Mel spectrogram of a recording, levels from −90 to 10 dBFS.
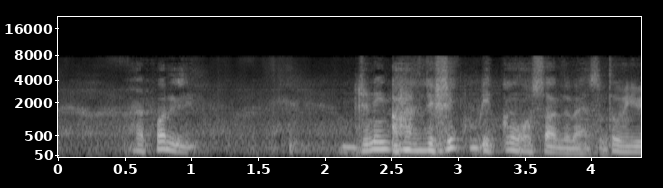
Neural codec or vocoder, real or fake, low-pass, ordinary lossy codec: codec, 16 kHz, 1 kbps, FunCodec, trained on LibriTTS, 50 frames a second; fake; none; none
